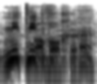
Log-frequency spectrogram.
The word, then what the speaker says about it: Mittwoch: L'accento è all'inizio, Mittwoch.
